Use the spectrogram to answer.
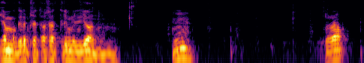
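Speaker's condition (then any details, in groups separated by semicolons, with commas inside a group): No condition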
